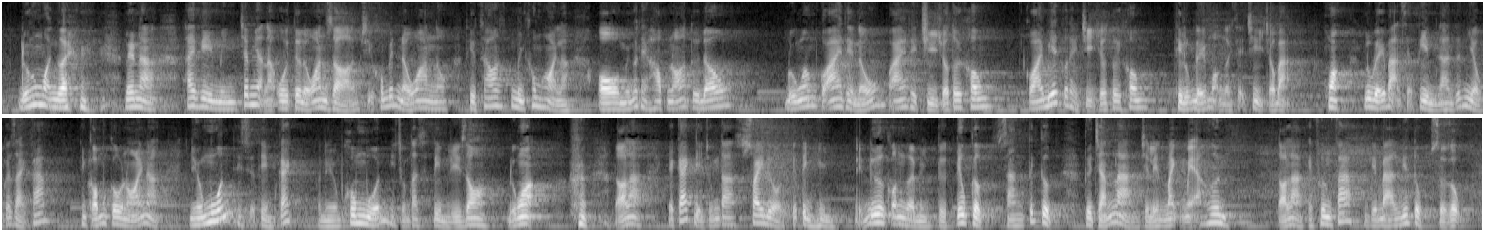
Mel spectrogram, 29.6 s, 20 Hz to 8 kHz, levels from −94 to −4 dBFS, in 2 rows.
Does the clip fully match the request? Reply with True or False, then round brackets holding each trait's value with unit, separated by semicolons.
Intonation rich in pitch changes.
True (6.0 semitones)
